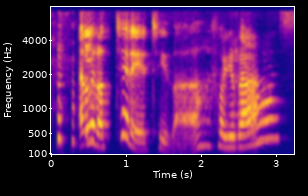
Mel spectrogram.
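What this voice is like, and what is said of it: Put-on unidentified accent. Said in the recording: “I don't know what that accent is, but that's where I went with it.”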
